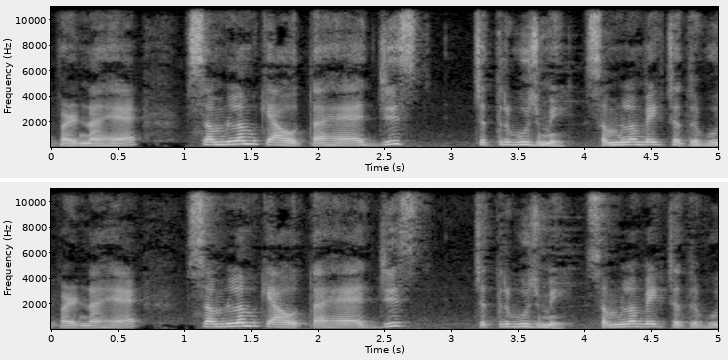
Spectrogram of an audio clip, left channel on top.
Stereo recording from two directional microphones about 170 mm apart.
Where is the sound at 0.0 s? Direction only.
35° left (ahead or behind).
